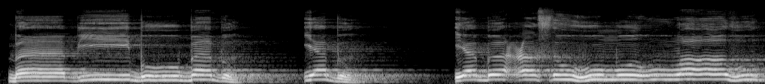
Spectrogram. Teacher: ba sukun yang mati asli di tengah kalimat qalqalah sugroh jangan lupa dipantulkan.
